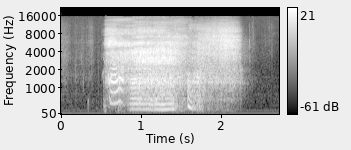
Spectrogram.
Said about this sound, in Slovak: Môžem sa vysmrkať?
